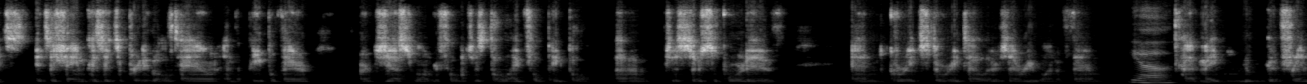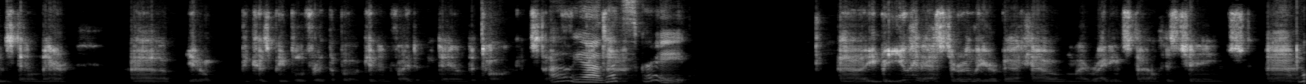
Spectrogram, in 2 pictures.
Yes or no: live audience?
no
